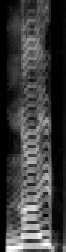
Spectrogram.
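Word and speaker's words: night: वन नाइट। यहां पे जी H silent है।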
